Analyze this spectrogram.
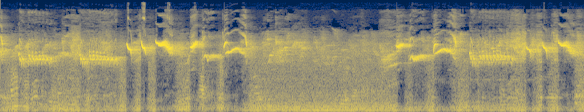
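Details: Oriental magpie-robin song meant to draw other magpie-robins into singing: bursts of loud whistled and warbled phrases with quick upslurs, a quieter gap in the middle, then another lively burst of varied notes over low hum.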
